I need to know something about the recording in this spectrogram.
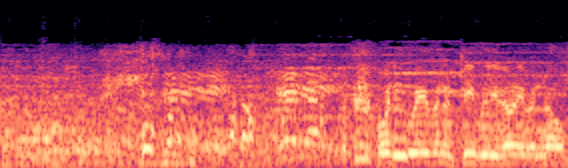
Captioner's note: Frances laughing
